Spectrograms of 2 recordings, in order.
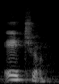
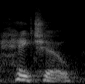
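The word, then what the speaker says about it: hecho: or done it's not hey cho which someone online uh on youtube how to play video called it hey cho the entire time it's the h is silent it's itching and actually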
